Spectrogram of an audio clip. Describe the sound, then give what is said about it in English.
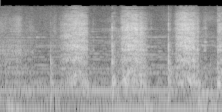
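A wooden bow being sanded by hand: rough rasping strokes in a steady back-and-forth rhythm, moderately loud, with no talking. “So I'm gonna go ahead and try and sand these out. Hopefully it doesn't break.”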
